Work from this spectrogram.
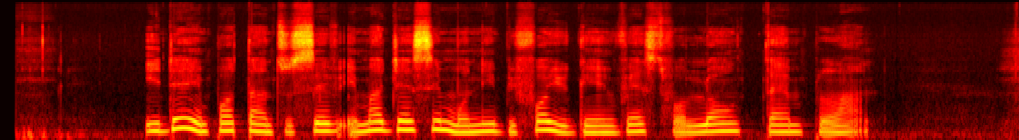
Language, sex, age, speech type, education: Nigerian Pidgin, female, 15-29, spontaneous, secondary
